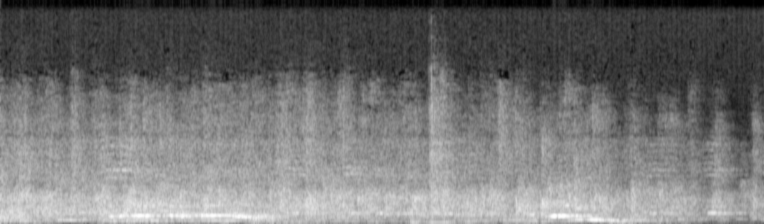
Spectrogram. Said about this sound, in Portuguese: Sim mas o nosso socorro vem do Senhor dos Exércitos. Pode aplaudir o Senhor, é dele que vem o socorro.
